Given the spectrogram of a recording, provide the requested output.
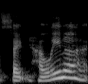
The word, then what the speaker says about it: St. Helena: I have to make sure I'm pronouncing it right because you say it very differently in South Carolina than you do in California. One St. Helena and one St.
